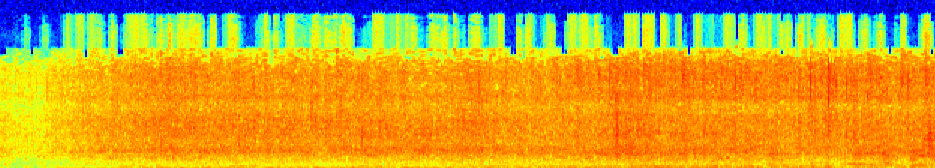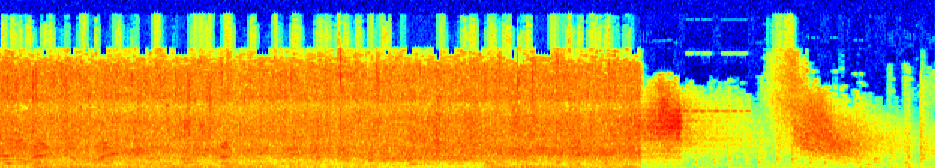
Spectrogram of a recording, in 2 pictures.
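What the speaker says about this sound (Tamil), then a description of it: "இடியுடன் கூடிய கனமழை பொழிந்தது" Heavy rain pours steadily in a loud, continuous wash for about ten seconds, then cuts to a quieter stretch with a faint passing whoosh; no distinct thunder stands out.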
